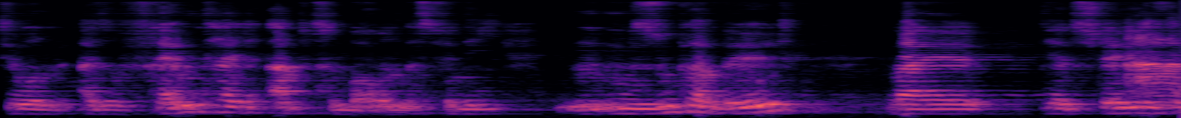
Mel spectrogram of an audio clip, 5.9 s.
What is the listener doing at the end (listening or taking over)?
taking over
